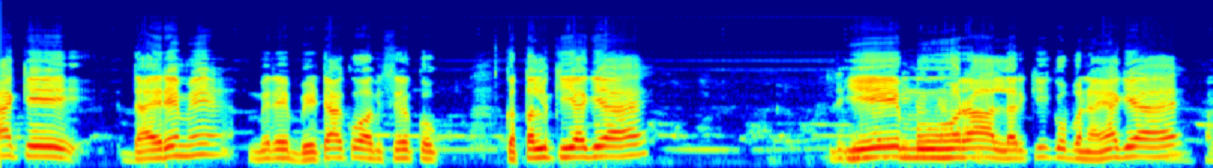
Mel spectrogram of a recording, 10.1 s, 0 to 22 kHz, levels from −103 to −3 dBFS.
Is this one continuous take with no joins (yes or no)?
yes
